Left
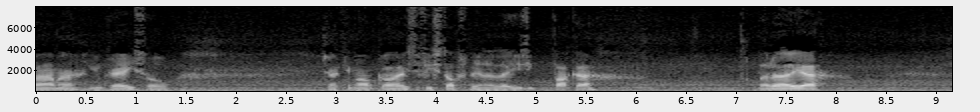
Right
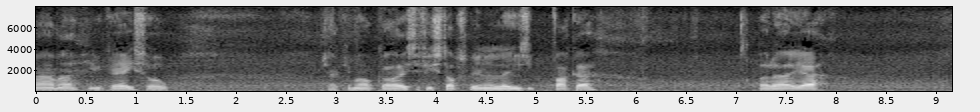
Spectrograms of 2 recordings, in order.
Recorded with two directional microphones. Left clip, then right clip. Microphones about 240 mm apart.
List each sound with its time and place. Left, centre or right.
0.0 s speech: centre
2.9 s speech: centre
7.2 s speech: centre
